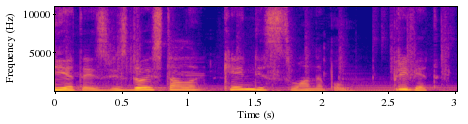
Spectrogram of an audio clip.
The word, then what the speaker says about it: Swanepoel: Ее верное произношение Сванепл, не Свейнпл, как то пытается донести русскоязычная Википедия. Не Свенпл, не Сванпл, а именно Сванепл. У Кэндис всегда были проблемы с тем, как произносят ее фамилию. Она часто использует как пример сочетание слов «лебедь в бассейне». Swan и Nepal.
